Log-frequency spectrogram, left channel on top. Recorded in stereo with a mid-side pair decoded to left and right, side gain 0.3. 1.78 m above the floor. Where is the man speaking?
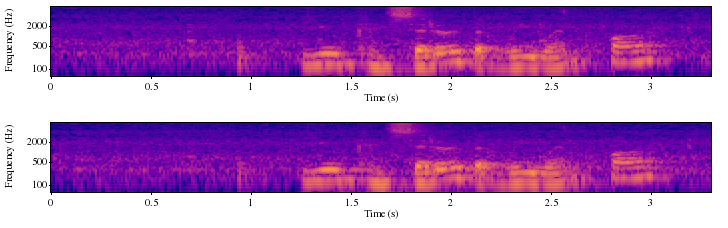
20° left, 0.5 m.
